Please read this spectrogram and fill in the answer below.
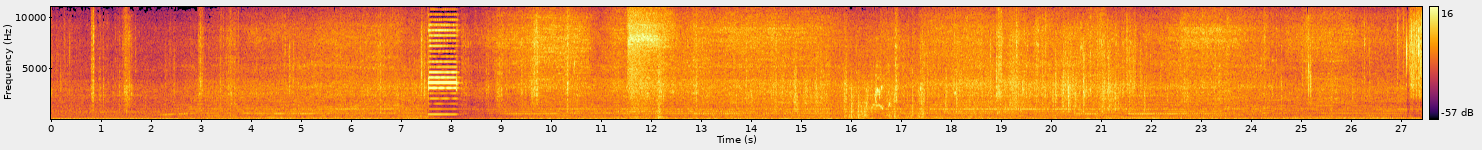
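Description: Excavator diesel engine and hydraulics working steadily during backfilling, with a whine that rises and falls in pitch as the hydraulics load. About eight seconds in, a short horn blast sounds.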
